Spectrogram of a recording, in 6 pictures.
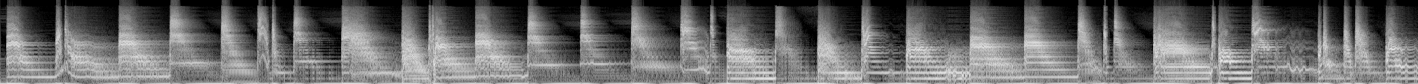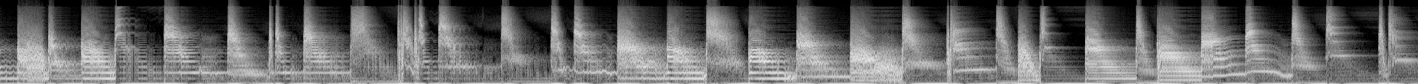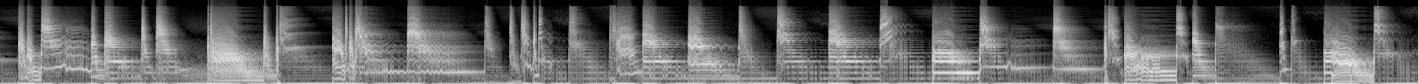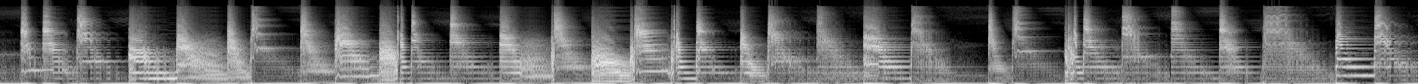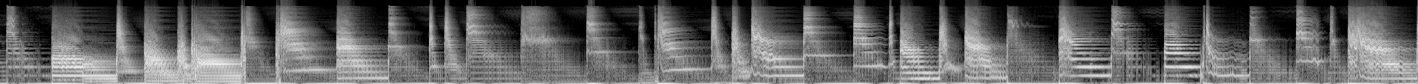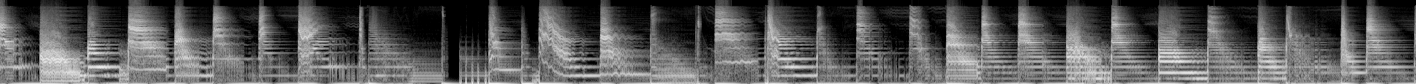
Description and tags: Dirty string like pattern .
Analog, DIY, Modular, Pattern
